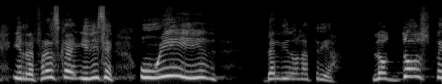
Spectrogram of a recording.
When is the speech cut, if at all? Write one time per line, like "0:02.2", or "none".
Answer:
none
